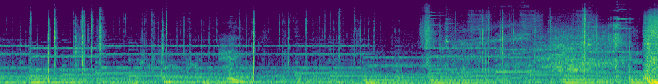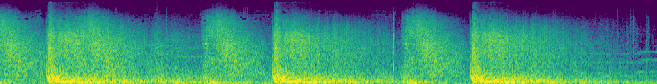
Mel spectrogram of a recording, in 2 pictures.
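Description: Rockets in Doom with the Brutal mod burst in several loud, booming explosions in the later half, each a broad crashing hit with a decaying tail, following quieter game music and effects.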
